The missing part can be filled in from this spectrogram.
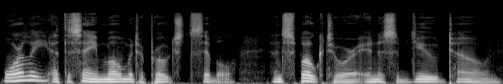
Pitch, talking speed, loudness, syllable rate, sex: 115 Hz, 180 wpm, -16 LUFS, 4.8 syllables/s, male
